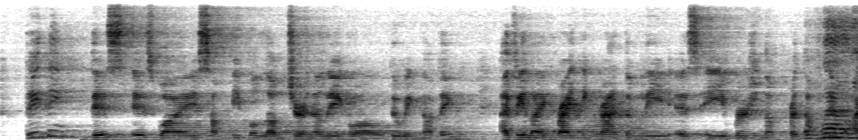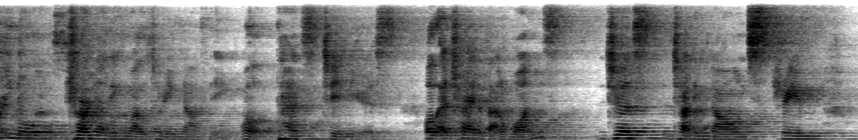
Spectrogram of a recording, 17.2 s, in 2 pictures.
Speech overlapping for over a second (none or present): present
